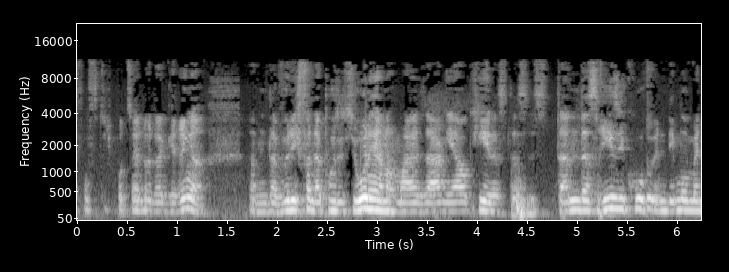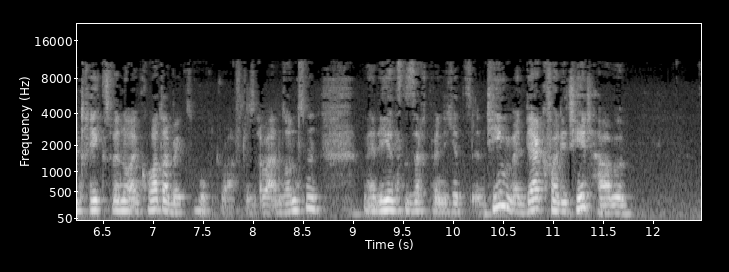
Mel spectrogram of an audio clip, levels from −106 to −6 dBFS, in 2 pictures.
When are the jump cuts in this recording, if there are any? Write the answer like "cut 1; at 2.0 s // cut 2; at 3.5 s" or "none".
cut 1; at 1.6 s // cut 2; at 4.3 s // cut 3; at 4.8 s // cut 4; at 5.7 s // cut 5; at 10.3 s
